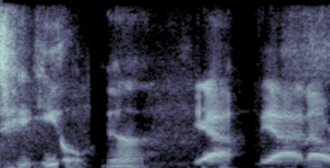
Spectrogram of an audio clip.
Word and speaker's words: Gil: louise heal i was like his name is pronounced apparently and he just i've been calling him gill all year it's he'll yeah yeah yeah i know right but uh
